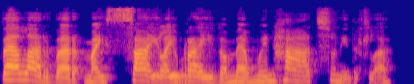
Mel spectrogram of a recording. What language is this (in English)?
Welsh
